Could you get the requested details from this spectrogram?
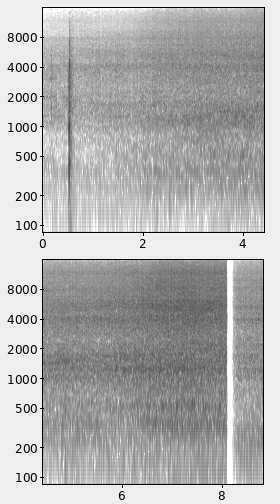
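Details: Acura TL at idle after its leaking, noisy power steering pump was replaced: a steady, even engine hum holding a smooth note with no whine or groan. Normal, healthy idle.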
